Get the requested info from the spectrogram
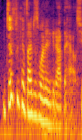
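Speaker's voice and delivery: ordinary talk, nothing marked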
